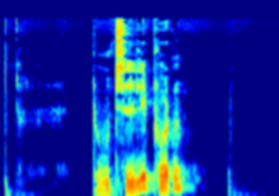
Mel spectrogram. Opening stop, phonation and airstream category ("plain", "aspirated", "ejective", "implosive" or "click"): plain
